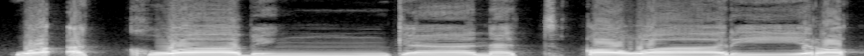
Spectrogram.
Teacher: ہم مد الف کو نہیں ظاہر کریں گے، پھر صرف را کو زبر سے پڑھیں گے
